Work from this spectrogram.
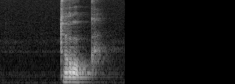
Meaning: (noun) current of air, draft; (verb) singular past indicative of trekken
- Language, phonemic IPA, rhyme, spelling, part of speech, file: Dutch, /trɔk/, -ɔk, trok, noun / verb, Nl-trok.ogg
